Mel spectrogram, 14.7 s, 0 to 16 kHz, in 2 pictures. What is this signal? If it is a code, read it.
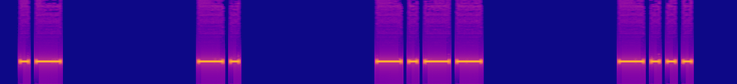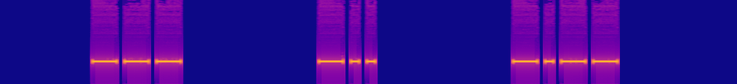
Morse code, heard as a keyed tone, about 15 wpm, spaced as for 5 wpm, 1000 Hz. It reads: ANYBODY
